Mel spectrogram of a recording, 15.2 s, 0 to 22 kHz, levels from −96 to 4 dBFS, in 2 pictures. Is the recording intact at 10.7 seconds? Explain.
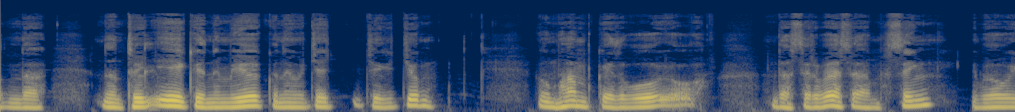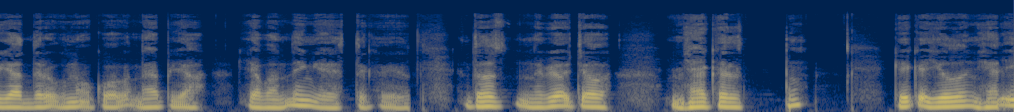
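No. From 10.67 to 10.69 s the speech breaks into a brief glitch. This is damaged data in a compressed stream: corrupted bytes there made the decoder misread those frames and lose sync until it locked onto the next valid frame header.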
